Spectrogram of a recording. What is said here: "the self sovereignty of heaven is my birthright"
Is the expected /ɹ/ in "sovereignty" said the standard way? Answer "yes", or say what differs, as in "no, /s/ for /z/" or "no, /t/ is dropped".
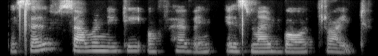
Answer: no, /ɹ/ is dropped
